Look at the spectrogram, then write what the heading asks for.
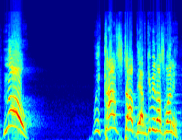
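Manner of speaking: high, loud protest; acted gunman shouting down his partner; forceful refusal. Gunman refuses to stop the job.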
